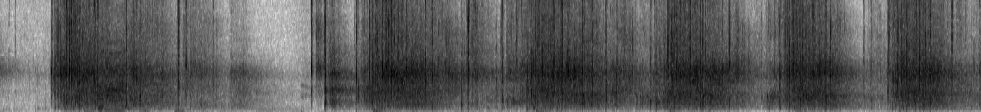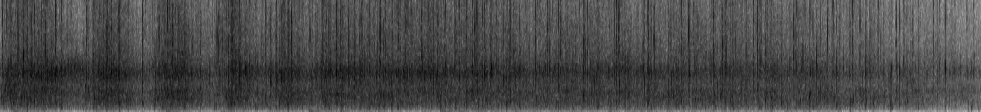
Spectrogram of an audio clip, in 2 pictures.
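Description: A theatre audience at a special-needs theatre day in Paide, Estonia, applauds a music theatre troupe, loud dense clapping that starts after a short pause and swells into sustained rhythmic waves lasting many seconds.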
